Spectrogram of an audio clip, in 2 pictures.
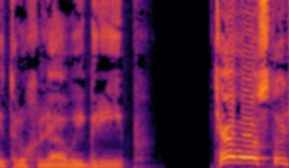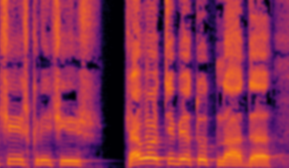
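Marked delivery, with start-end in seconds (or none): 2.1-5.7 put-on high, loud old peasant with stretched words; pitched-up, suspicious old man's holler; suspicious old villager. A narrator's reading. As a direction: challenge a stranger as a wary village grandpa. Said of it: "подозрительно спросил он".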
